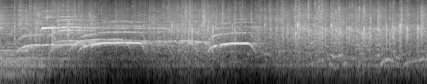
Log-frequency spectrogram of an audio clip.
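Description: Audience clapping and cheering as the music ends, with several long whoops in the first few seconds. The clapping then carries on a little quieter.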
